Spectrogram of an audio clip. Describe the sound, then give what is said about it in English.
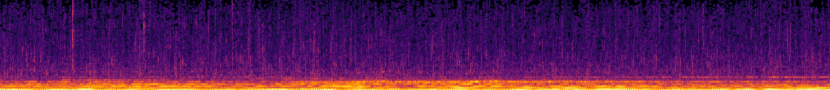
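Steady flowing river water rushes continuously with small drips and gurgles, blended with a sustained low tonal drone that holds at an even, fairly loud level throughout. “The speed of the water begins to pick up.”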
